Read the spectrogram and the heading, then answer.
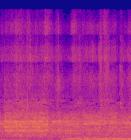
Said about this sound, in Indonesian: iya penontonnya tepuk tangan duduk kan iya, iya.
